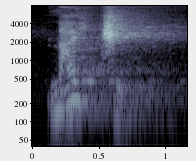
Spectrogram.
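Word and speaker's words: Νίκη: 영어 발음으로는 나이키, 그리스 발음으로는 니케.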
